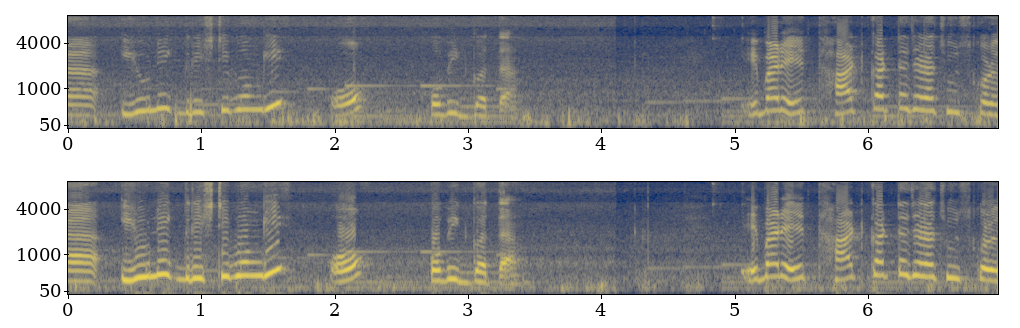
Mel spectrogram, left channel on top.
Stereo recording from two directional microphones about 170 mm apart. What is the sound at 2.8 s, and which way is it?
Speech, 25° right (ahead or behind).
